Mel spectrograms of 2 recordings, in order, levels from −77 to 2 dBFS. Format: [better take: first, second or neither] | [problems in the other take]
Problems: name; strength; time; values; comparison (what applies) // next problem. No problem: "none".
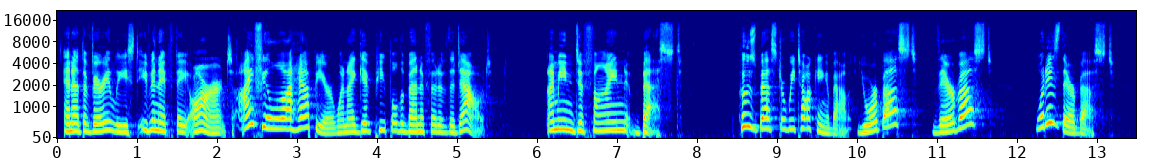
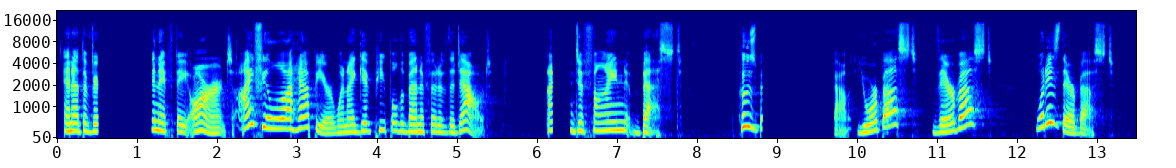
first | audio cutting out; at 0.5 s for 0.5 s, at 6 s and at 9 s for 1 s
